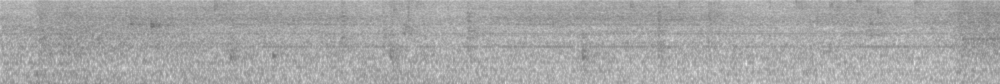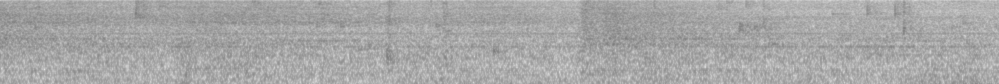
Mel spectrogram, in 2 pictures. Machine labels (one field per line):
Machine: pump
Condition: normal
